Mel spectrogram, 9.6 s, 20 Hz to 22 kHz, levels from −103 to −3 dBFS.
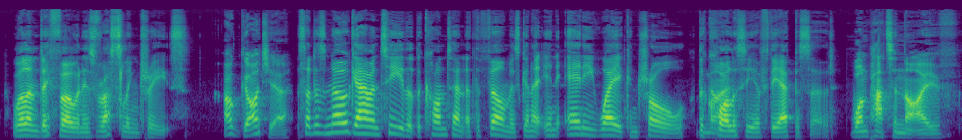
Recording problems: thin; very; fading below 700 Hz

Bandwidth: 16.5 kHz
